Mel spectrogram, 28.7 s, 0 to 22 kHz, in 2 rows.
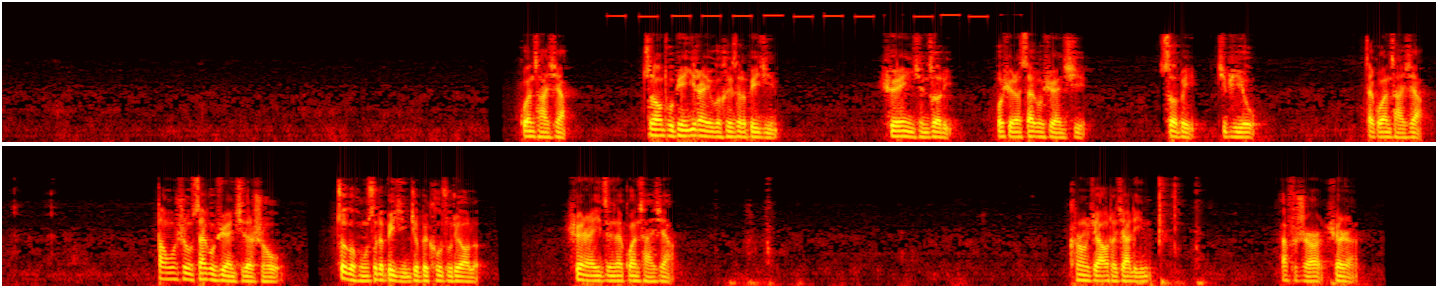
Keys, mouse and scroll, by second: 0.1-3.6 drag, 9.1 click, 9.9-13.5 drag, 13.5-14.1 scroll up 3, 14.5-15.1 middle drag, 15.1 click, 21.0-21.8 scroll down 1, 21.8 shift+a, 26.0 ctrl+alt+KP_0, 27.9 F12.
